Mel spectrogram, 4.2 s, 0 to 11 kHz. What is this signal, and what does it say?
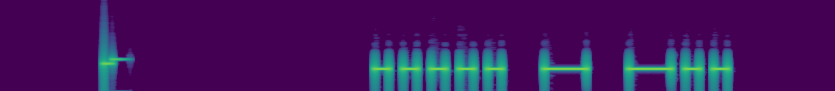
Morse code, heard as a keyed tone, about 17 wpm, 700 Hz. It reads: 5TD
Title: Three Challenging Letter-Number Combinations 17wpm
